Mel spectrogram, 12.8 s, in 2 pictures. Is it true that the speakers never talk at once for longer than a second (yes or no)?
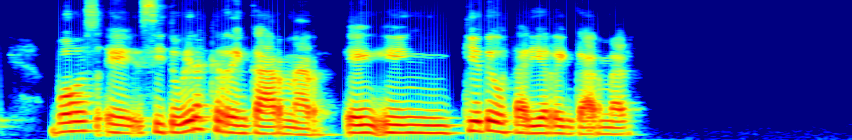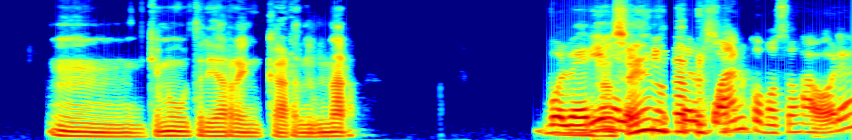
no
